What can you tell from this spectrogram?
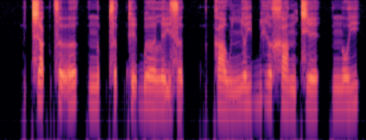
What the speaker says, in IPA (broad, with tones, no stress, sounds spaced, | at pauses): t͡ɕ a˦˥ k̚ s ə̰ː˧˥ | n ə˨˩ p̚ s ə˦˥ t̚ k ḛ˧˨ ɓ əː˨˩ l ḛ˧˨ j z ə˨˩ t̚ | k a˧˩ w ɲ ə˧ j ɓ i˧ ə̯ x a˨˩ n t͡ɕ e˨˩ | n o˨˦ j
